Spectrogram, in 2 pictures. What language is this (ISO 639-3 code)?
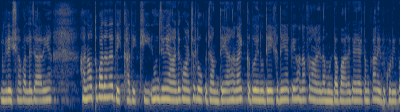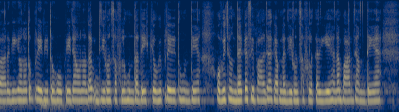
pan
